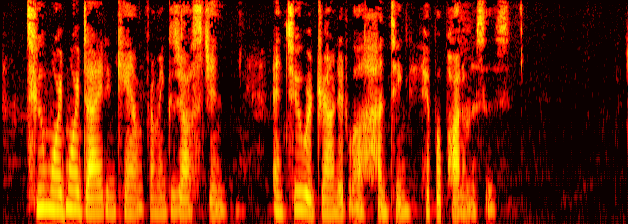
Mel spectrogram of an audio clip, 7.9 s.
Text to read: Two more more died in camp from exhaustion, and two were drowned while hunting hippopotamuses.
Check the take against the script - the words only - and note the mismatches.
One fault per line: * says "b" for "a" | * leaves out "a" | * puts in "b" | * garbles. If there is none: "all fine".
all fine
